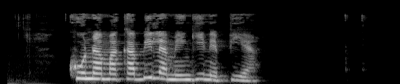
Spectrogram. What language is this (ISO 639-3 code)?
swa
